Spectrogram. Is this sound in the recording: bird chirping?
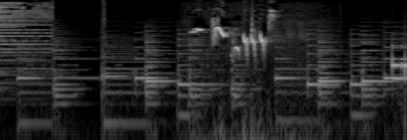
yes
